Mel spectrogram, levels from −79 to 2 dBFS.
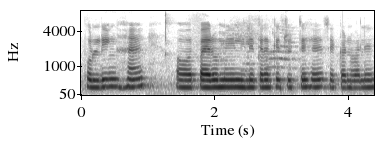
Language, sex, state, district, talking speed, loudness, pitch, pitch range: Hindi, female, Maharashtra, Gondia, 175 wpm, -16 LUFS, 220 Hz, 215-225 Hz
